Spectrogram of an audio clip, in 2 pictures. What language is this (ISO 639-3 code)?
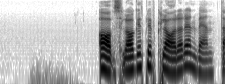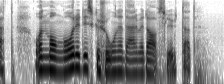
swe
